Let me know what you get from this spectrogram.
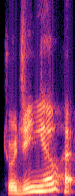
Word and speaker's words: Jorginho: They gave a debut with about half an hour to play to new signing Jorginho.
